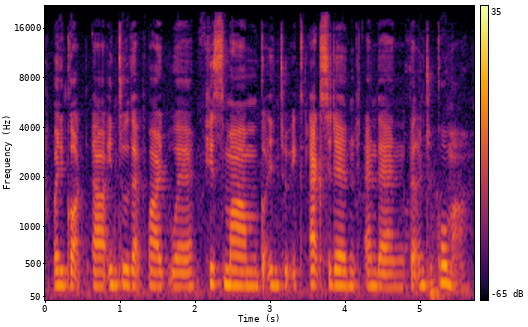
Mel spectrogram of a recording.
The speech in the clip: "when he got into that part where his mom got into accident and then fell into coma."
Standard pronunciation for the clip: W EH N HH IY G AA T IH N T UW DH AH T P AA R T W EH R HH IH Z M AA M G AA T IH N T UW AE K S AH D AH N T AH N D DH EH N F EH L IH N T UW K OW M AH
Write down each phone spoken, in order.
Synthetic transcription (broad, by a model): W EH N HH IY G AA T IH N T UW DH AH T P AA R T W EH HH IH S M AA M G AA T IH N T UW AE K S AH D AH N T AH N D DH EH N F EH L IH N T UW K OW M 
